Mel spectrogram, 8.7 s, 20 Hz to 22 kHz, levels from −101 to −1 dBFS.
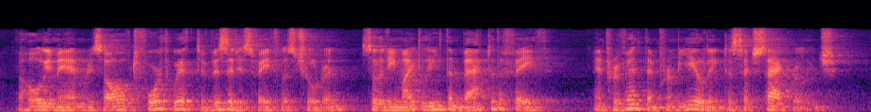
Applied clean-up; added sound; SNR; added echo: none; none; none; reverberation time 0.8 s.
